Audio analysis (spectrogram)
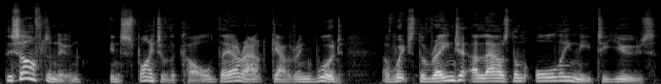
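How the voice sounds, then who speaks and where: Male storyteller, mid-pitched, expressive. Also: moderate pace. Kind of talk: expressive scripted story narration.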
